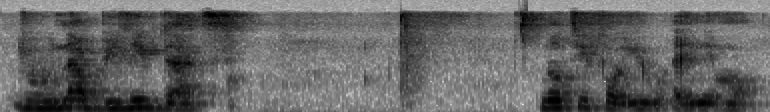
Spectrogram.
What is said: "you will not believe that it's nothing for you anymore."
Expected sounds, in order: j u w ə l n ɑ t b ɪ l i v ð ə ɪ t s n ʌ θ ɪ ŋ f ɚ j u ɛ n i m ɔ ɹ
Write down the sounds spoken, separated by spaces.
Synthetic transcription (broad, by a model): j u w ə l n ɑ b ɪ l i v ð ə t n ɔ t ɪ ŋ f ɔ j u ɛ n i m ɔ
